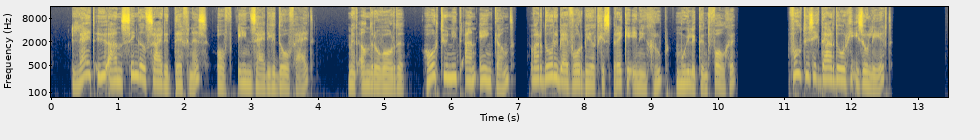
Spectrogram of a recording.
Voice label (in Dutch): E-learning; Eenzijdige doofheid; Female Flemish voice; Stemactrice; Voice over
